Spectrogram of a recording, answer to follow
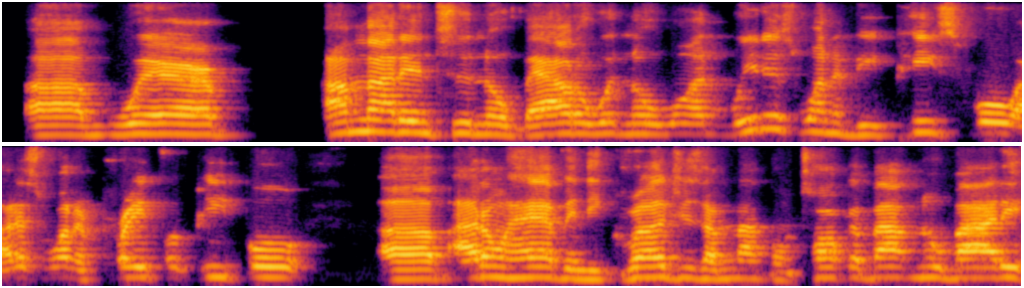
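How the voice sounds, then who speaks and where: A man's high-pitched voice, bright and sharp in tone, with fairly even intonation. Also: moderate pace. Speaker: radio host. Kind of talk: live radio broadcast talk. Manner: earnest, rambling.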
